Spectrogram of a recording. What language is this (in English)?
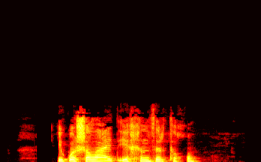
Abkhazian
